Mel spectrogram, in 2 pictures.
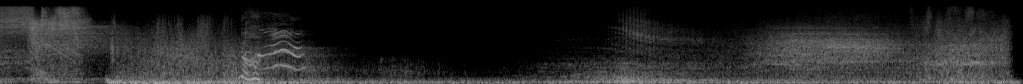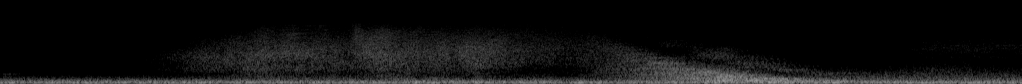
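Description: A deep rumbling blast roars.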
